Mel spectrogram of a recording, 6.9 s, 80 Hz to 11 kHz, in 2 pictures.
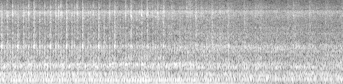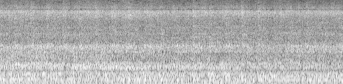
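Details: BMW 530d E60, M57N diesel, at idle: dull, fairly even knock about three times a second over the diesel clatter; engine knocking, cause not yet identified.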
